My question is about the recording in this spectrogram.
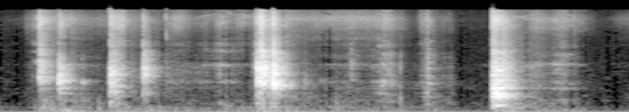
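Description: Hard plastic clicks and knocks as a white plastic marine toilet paper holder is handled and a roll is fitted into it: about five sharp knocks with faint rustling between, the loudest about two seconds in and again near the end.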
